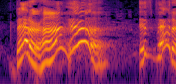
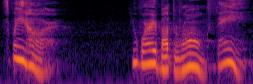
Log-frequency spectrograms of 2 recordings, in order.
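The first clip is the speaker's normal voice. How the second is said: much softer, gentle comforting voice, almost whispered; tender reassurance; 3 semitones lower, 14 dB quieter than usual. Retold or imitated. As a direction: soothe a worried loved one. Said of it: "And he was like".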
